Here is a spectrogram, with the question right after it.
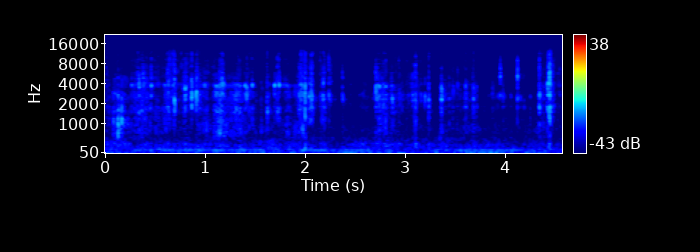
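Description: Thin, flat, dry speckled soap flakes are broken into small pieces between fingers and thumbs close up. A dense run of bright, dry snaps and crunchy crinkling follows with no ring after each break, over a faint steady low hum.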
